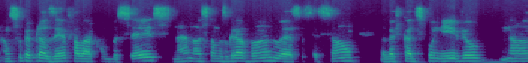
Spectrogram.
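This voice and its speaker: A man with a Brazilian accent who advisees students, hosting and introducing speakers on a webinar in a friendly, halting way. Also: mid-range voice, dark tone. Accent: Brazilian Portuguese. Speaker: webinar host, education advisor. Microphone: video call. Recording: dull lo-fi webinar audio.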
